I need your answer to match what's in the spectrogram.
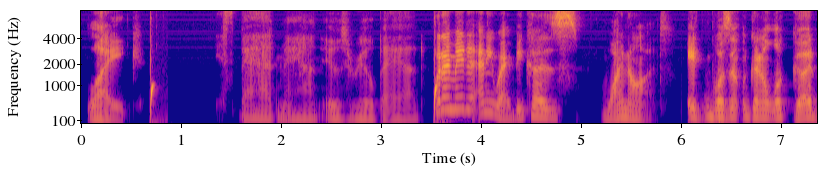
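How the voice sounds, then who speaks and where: A woman's voice: deep voice, fairly bright tone. A young woman with a stuffy nose from allergies, chatting in a rambling, self-deprecating way as she walks through her cosplay build to camera. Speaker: cosplay vlogger. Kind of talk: rambling casual talk to camera.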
